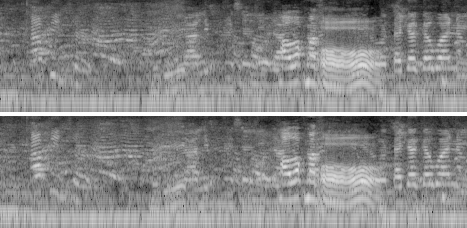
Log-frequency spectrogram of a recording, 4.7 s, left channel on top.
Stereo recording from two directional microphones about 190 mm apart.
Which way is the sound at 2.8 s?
65° right (ahead or behind).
